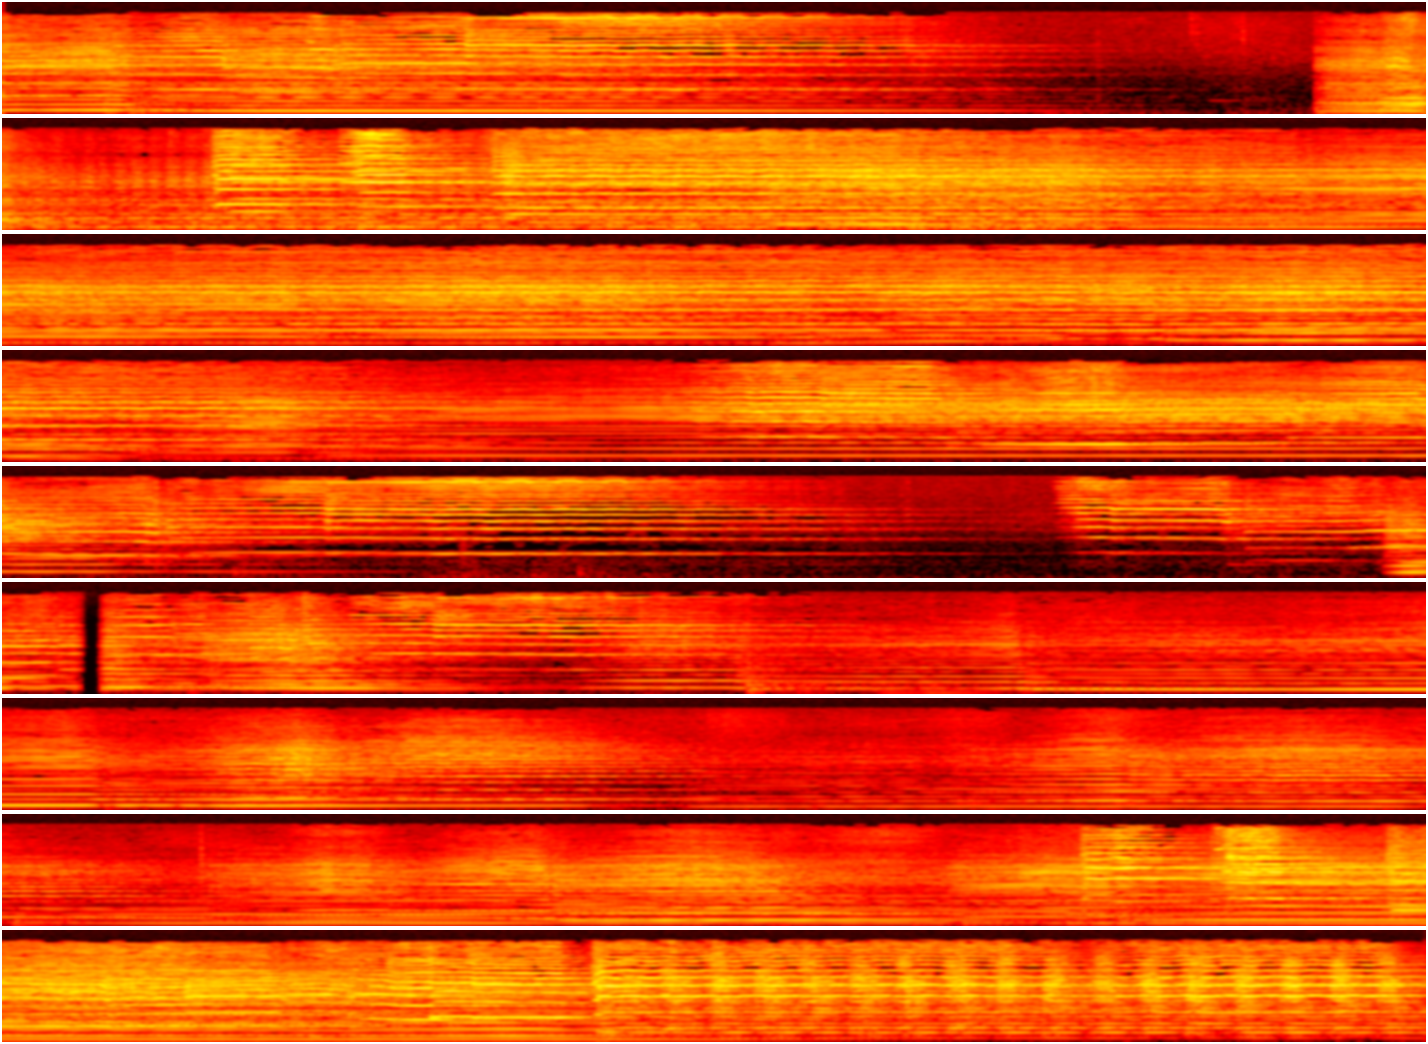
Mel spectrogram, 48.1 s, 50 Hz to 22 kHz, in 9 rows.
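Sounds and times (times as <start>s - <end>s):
string quartet playing: 0.0s - 24.4s, 25.4s - 48.0s
high held violin notes: 35.9s - 48.0s.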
